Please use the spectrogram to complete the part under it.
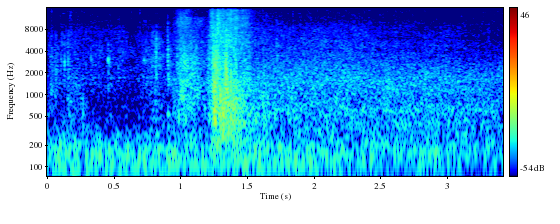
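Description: Wings whoosh open with a rush of air.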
